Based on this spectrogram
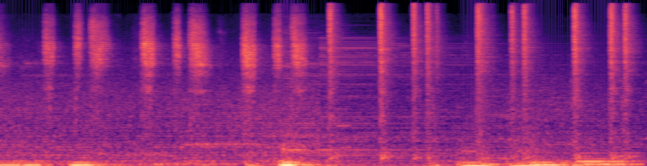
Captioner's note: vocalizing drum pattern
